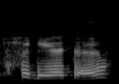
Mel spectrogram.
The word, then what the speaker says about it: Federica: And my name is Federica from America because my name rhymes with America and I just so happen to be from America, so it's factual.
